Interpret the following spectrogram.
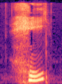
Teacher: we want a little bit of a h there and then the long e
